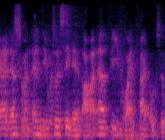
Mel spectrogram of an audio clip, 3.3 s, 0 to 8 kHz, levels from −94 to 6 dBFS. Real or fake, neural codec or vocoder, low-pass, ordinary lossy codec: fake; codec, 16 kHz, 1 kbps, X-Codec, WavLM features, trained on Multilingual LibriSpeech; 7.2 kHz; none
